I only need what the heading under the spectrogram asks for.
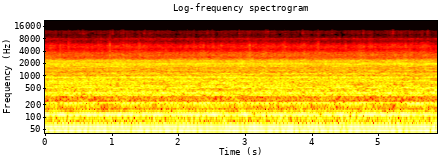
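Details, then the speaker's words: Oliver 2255 front-wheel-assist diesel tractor running on a test run after service (engine oil, transfer case, front axle, rear end and hydraulic oil changed); even, constant low drone with no knocks or rattles, normal running. "well i think we're in business we'll give it a quick check over here for anything leaking but i think that we are in good shape everything we've done is fine"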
